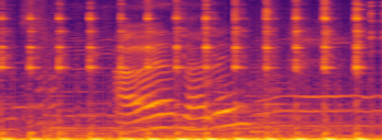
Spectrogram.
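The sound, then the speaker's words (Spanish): Four eggs are beaten in a bowl, a quick, regular run of light clinking strokes under people talking. “Dos huevos. Tres, cuatro. Los batimos.”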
